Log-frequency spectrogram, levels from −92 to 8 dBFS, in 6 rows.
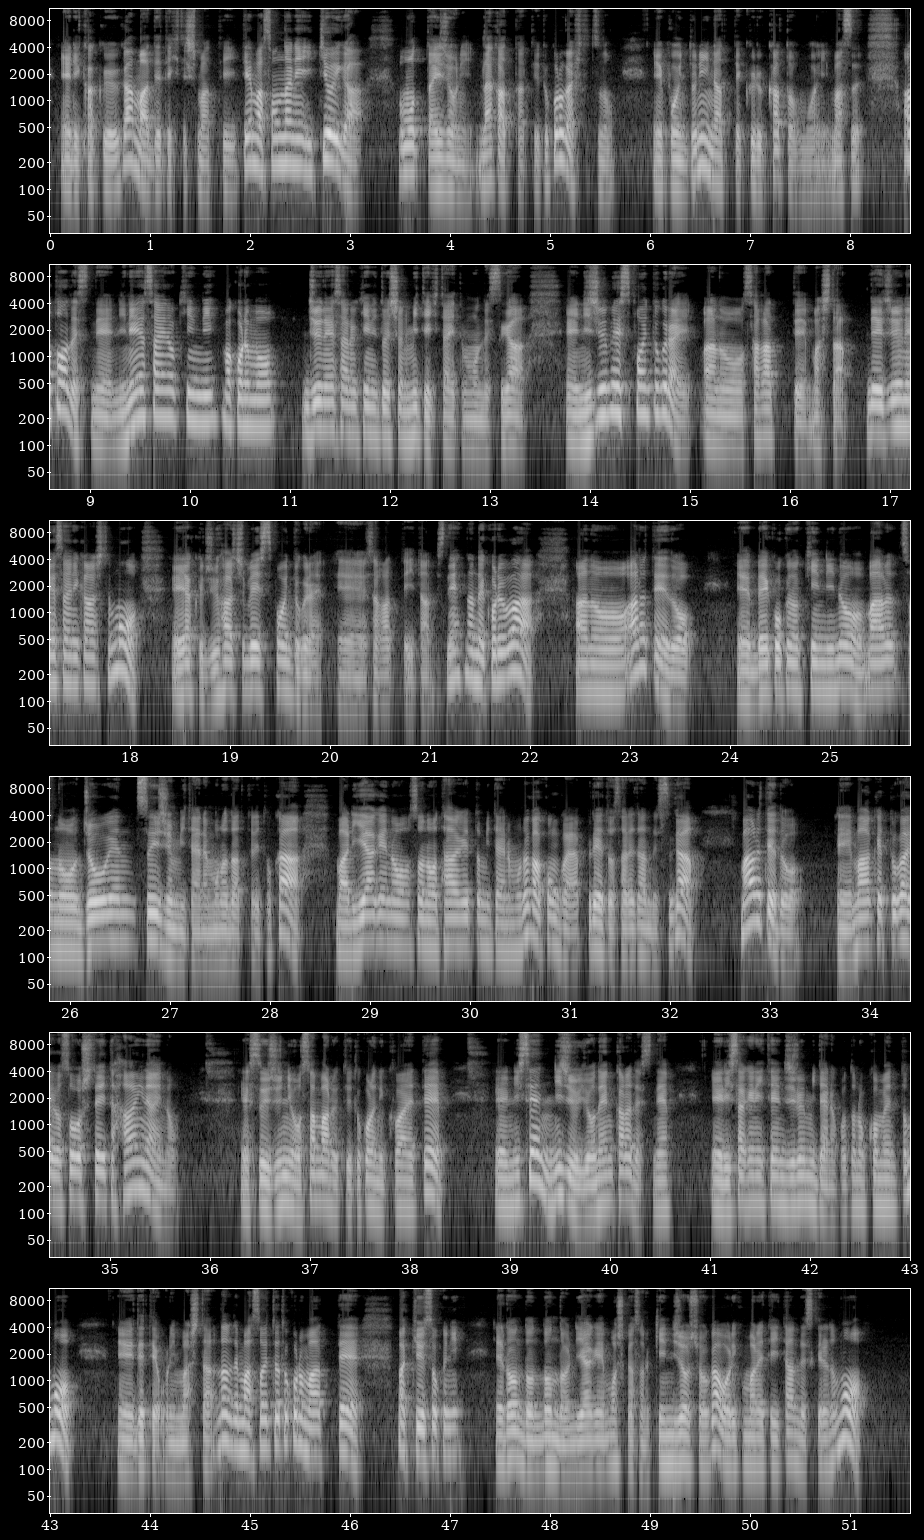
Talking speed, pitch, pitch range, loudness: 400 characters per minute, 135 Hz, 115-155 Hz, -20 LUFS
